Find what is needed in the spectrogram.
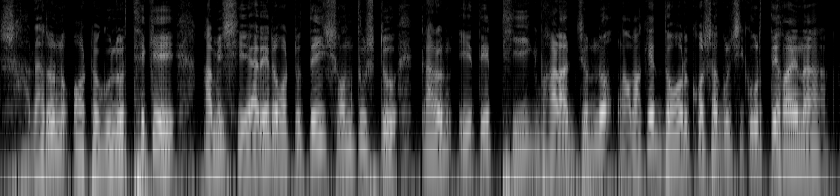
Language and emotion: Bengali, happy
